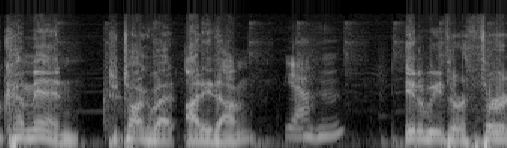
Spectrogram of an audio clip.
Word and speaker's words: Arirang: It's Say Arirang. It's Arirang. Arirang. Okay. I don't want to mess it up, so I don't want to say it wrong. What's scary? Sorry. I thought it was Ari Rang.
